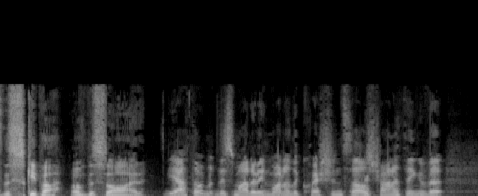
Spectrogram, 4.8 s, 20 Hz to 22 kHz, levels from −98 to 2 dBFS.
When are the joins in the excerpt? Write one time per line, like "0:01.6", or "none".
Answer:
0:01.5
